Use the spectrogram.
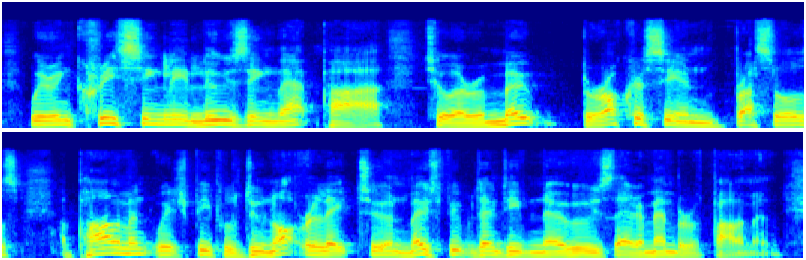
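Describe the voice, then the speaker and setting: This speaker has a British accent and a dark, mellow tone, with ordinary pitch variation. The pace is fairly quick and the background is quiet. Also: man, medium pitch for a man. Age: 70s. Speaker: politician. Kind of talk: interview.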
